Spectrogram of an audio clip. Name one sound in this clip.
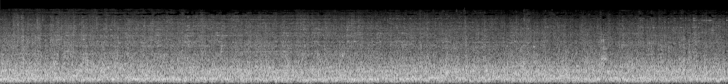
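Train wheels rumble and clank along the rails.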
